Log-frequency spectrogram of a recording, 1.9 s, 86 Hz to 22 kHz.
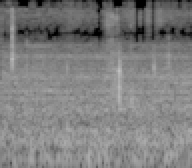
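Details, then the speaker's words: Pontiac Grand Prix blower motor on a 50°F day with the 30 A J-style fuse in; loud steady rushing air at full speed regardless of setting; failed blower motor resistor keeps the fan on high. "the reason being is because when this is in here I don't know if you can hear that or not but the blower motor is now on the blower motor is on Full"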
